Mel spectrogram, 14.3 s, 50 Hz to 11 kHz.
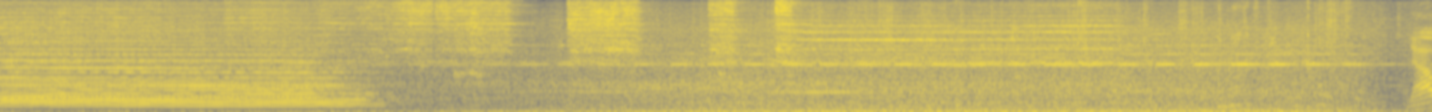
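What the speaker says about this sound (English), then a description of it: "we get back to the tracks in time for N319 at 9:45 p.m." CSX N319, a southbound coal freight on the Western & Atlantic line in Dalton, rolls past at night, opening with a loud sustained horn blast before heavy wheel rumble, clatter and squeal carry on steadily close by.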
